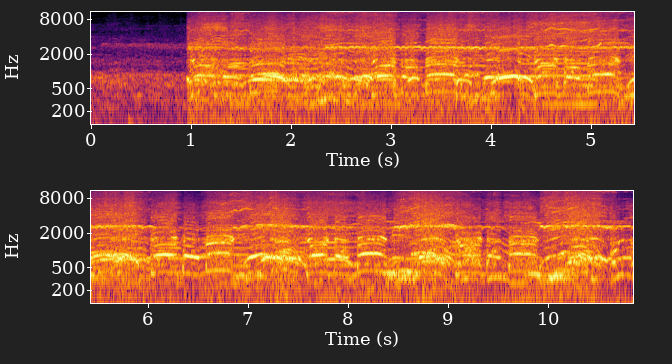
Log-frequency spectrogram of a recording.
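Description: Young men chant loudly and in unison close by.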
